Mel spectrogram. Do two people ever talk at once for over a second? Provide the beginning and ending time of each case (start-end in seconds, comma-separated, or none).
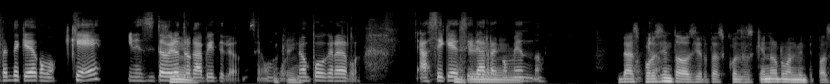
none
